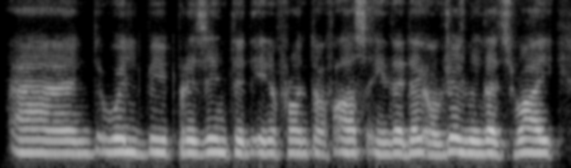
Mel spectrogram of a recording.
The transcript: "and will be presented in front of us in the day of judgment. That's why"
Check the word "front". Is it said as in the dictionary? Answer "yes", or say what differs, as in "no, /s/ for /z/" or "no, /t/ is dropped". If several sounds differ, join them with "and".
yes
